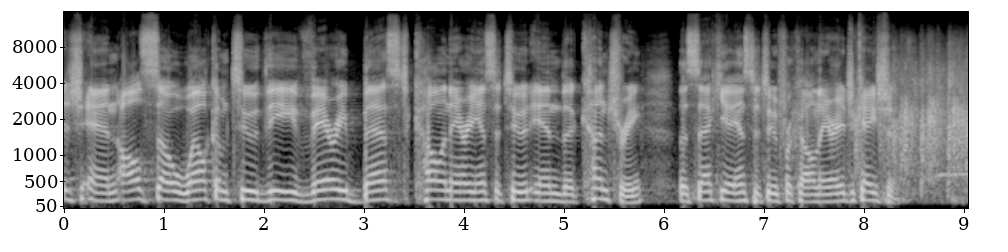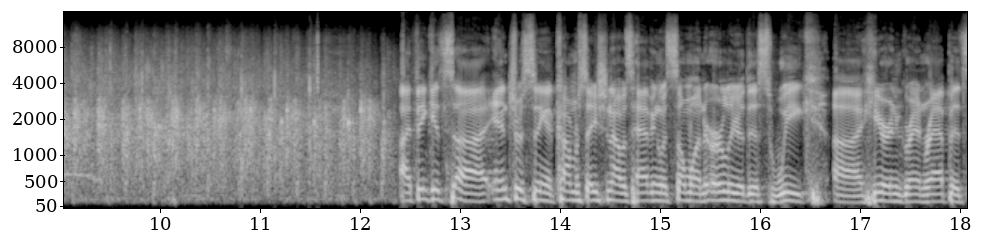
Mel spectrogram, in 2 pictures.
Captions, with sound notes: and also welcome to the very best culinary institute in the country, the Secchia Institute for Culinary Education. (applause) I think it's interesting-- a conversation I was having with someone earlier this week here in Grand Rapids,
